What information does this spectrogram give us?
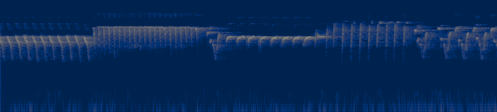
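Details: Canary song: trilled rolling phrases, a rapid trill near mid pitch, then a higher buzzy roll, a slower repeated chirp series and rising notes, all bright and continuous, indoors with no other sounds.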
